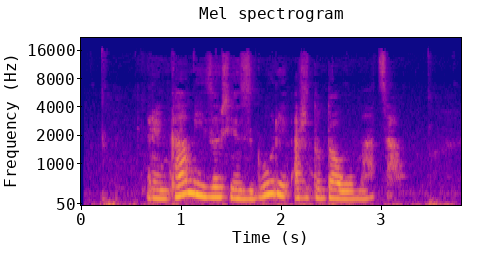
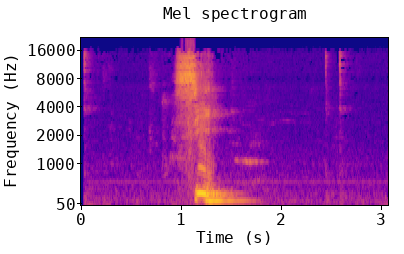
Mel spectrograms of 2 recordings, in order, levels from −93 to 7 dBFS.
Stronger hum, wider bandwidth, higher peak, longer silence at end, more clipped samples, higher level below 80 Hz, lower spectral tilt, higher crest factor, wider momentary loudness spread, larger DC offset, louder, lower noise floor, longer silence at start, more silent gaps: neither; second, 16 kHz vs over 20 kHz; second, -4 dBFS vs 0 dBFS; second, 0.1 s vs 1.4 s; second, under 0.1% vs 0.1%; about the same, -46 dBFS vs -46 dBFS; first, -8 dB/octave vs -4 dB/octave; about the same, 16 dB vs 16 dB; second, 21 LU vs 27 LU; neither; second, -19 LUFS vs -9 LUFS; second, -39 dBFS vs -51 dBFS; second, 0.2 s vs 0.95 s; neither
